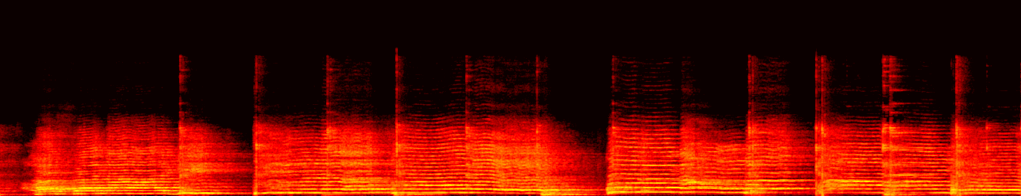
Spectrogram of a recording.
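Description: A woman singing a Kannada dollina pada folk song into a microphone, in long held phrases with a slight waver in pitch and short breaks about two and a half and six seconds in. A few faint percussion strikes are heard now and then.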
